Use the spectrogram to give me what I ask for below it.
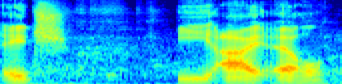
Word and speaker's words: Heil: It's spelled H-E-I-L. I believe Quiz is pronouncing it Heil, so we'll go with that.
